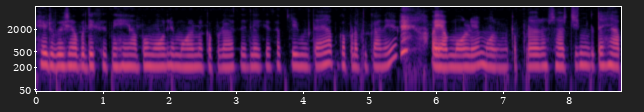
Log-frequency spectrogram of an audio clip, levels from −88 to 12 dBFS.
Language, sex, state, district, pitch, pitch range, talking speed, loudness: Hindi, female, Chhattisgarh, Balrampur, 215 Hz, 210-220 Hz, 255 wpm, -35 LUFS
